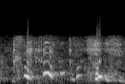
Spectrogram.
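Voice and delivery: high-pitched giggle; real laugh at your own quip. Real, not acted. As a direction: burst of amused, high laughter. Laughs at own installation remark.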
